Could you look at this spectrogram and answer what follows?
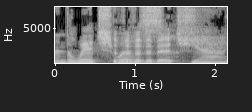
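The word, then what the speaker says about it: VVitch: And then The Witch The was Vich. Yeah, you deleted the two V's and added a W. It's the V's. I know it's the V's, but you don't pronounce it with V's.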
